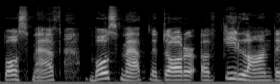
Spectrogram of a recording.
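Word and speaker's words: Basemath: Wife number two, here it says, and it's pronounced Bosmath, the daughter of Elon the Hittite.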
